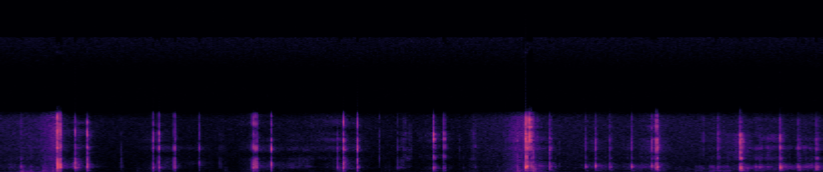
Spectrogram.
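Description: Long nails tap and scratch the face of a hollow, printed cardboard box of water crackers standing on its long side, with its contents out of sight. Quick, dry, papery taps come in uneven bursts, separated by short silences and mixed with brief scratchy rasps. Each tap stops almost instantly, leaving no ring.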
